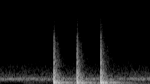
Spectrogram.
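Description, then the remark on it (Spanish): Three heavy, rapid knocks as a terrified man pounds frantically on the door of a house, loud, each a sharp thud with a booming low end over a quiet background. “Comenzó a dar golpes a la puerta como un loco, despertando a mi abuela, quien salió preocupada al escuchar tal alboroto.”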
